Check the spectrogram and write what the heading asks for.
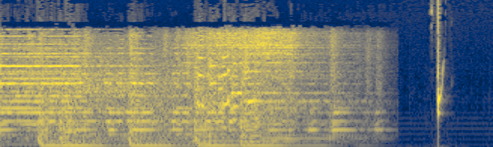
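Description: A single water drop plops once from a loosely closed faucet, crisp, right after a stretch of loud, full music ends, leaving the drip alone in near silence.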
